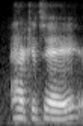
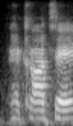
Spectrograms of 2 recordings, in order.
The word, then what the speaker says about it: Hecate: is a big one that i work with hecate or hecate or hecate or hikari how whatever you want to pronounce it um she does illuminate for me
